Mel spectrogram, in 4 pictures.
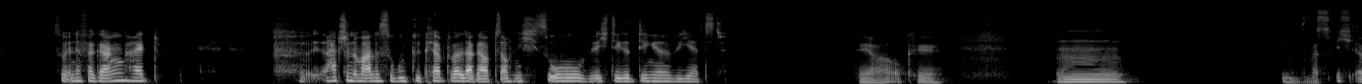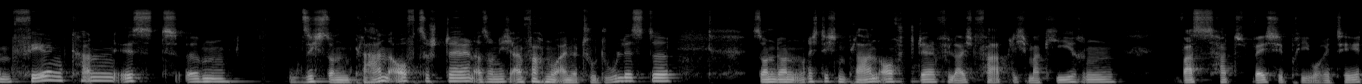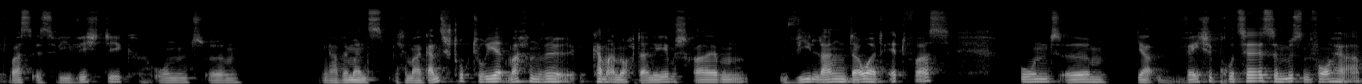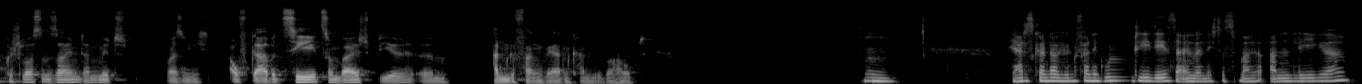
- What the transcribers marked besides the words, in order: other background noise; sigh; stressed: "so"; tapping
- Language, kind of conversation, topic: German, advice, Wie kann ich Dringendes von Wichtigem unterscheiden, wenn ich meine Aufgaben plane?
